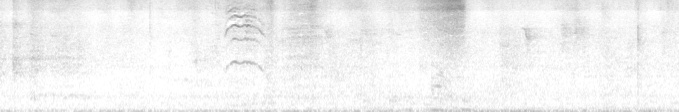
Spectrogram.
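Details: Kitten let out of its cage to run and play gives a single short, arched meow with rich harmonics, rising then falling, over a steady low hum and light rustling.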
